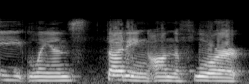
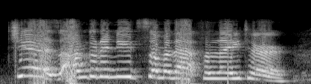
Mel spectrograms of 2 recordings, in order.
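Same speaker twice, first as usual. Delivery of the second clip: talking through a very high cackle; 9 semitones higher than usual. Voicing a halfling calling down from a balcony: cackling halfling voice. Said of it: "you hear the halfling cackling from the balcony".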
